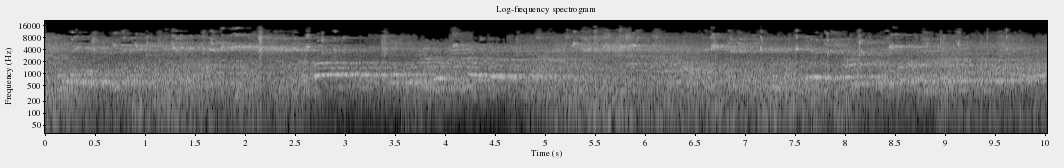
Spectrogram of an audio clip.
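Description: Basketball being dribbled on a hardwood gym court during live play, under steady crowd chatter echoing in a large hall.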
